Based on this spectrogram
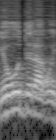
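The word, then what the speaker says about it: יוד: 이 이름은 요드라고 읽힙니다.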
